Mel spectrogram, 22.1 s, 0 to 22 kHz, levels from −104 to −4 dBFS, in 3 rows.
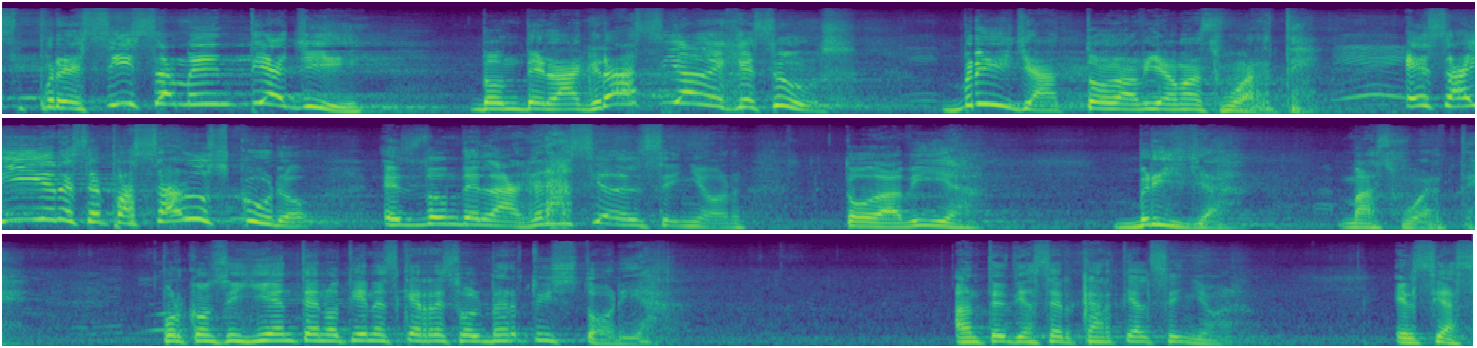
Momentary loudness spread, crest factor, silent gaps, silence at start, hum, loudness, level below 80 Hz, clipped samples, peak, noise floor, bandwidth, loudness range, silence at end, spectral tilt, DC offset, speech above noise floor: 15 LU; 18 dB; none; 0 s; none; -25 LUFS; -78 dBFS; under 0.1%; -8 dBFS; -59 dBFS; 17 kHz; 6 LU; 0 s; -4.5 dB/octave; under 0.1%; 34 dB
